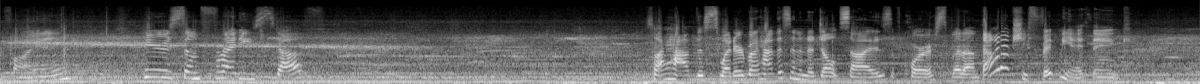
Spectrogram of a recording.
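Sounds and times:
faint held tones: 0.0 - 12.0
low rumbling hum: 0.0 - 12.0.

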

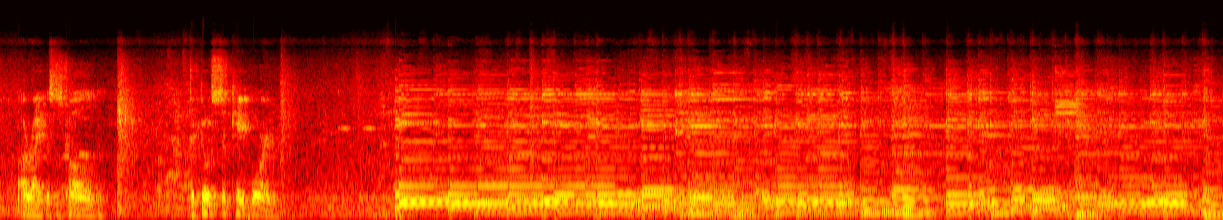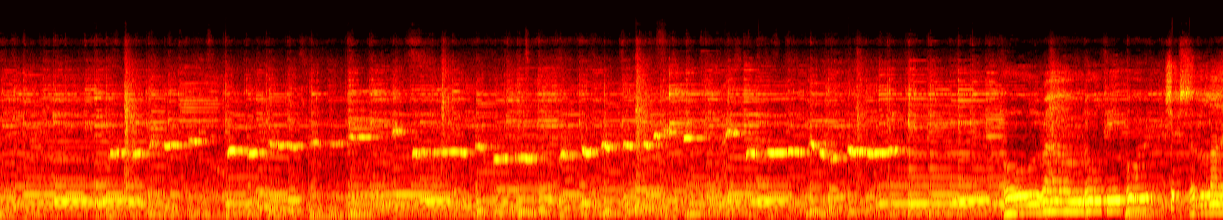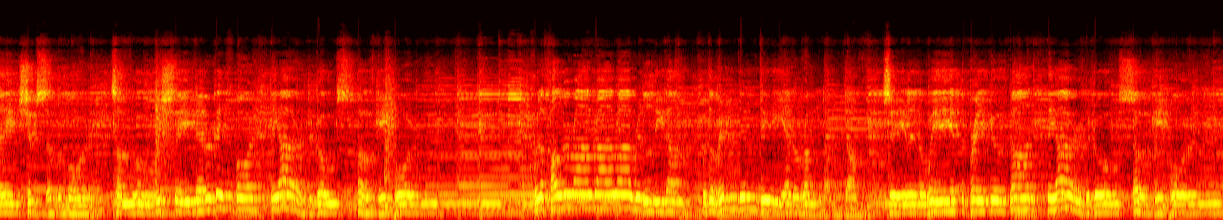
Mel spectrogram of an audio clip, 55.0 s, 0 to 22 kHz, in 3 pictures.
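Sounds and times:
acoustic guitar strumming: 4.1 - 55.0
whistled melody: 19.8 - 32.1
person singing: 33.4 - 43.4.

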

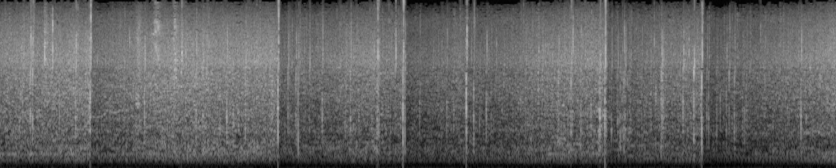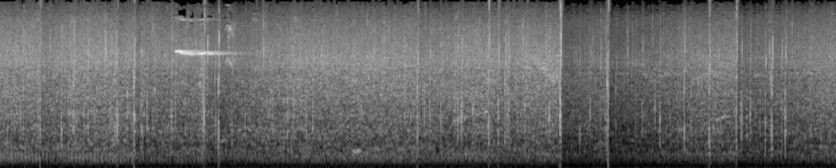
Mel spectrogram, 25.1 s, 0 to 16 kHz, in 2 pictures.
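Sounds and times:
rain falling steadily: 0.0 - 25.0
sharp taps of raindrops: 0.0 - 25.0.

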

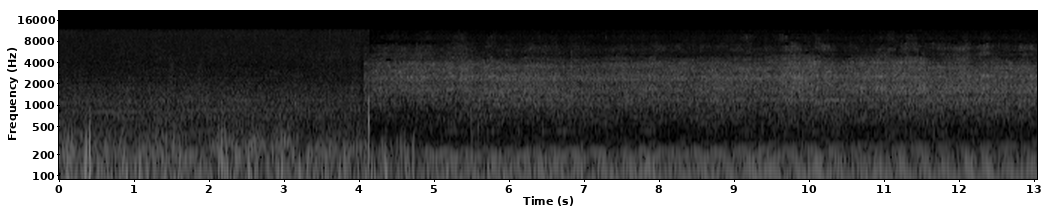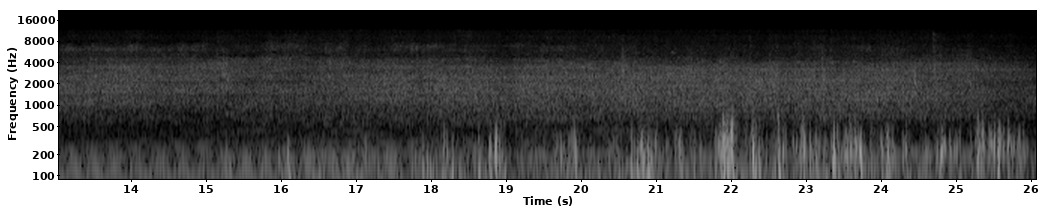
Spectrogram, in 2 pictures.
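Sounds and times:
distant tractor engine hum: 0.0 - 26.0.

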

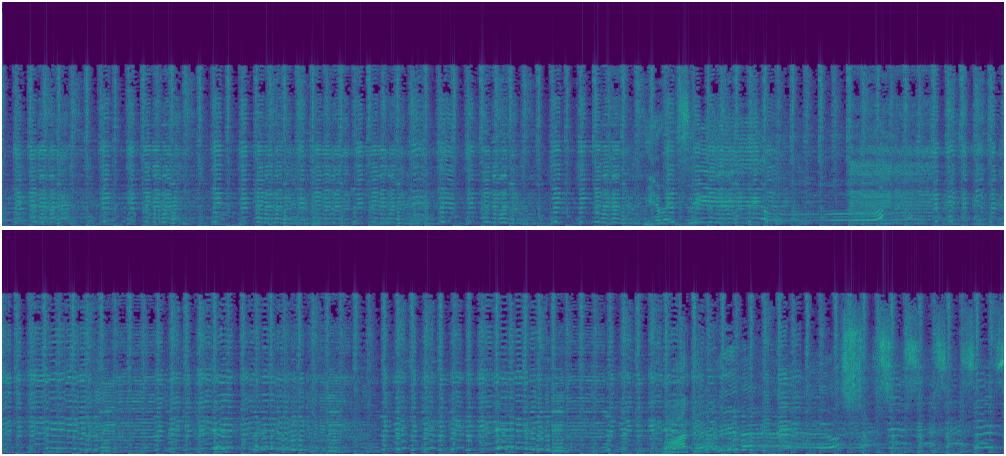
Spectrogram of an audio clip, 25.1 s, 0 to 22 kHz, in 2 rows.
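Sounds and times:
live band dance music: 0.0 - 25.0
saxophone melody: 0.0 - 25.0.

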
